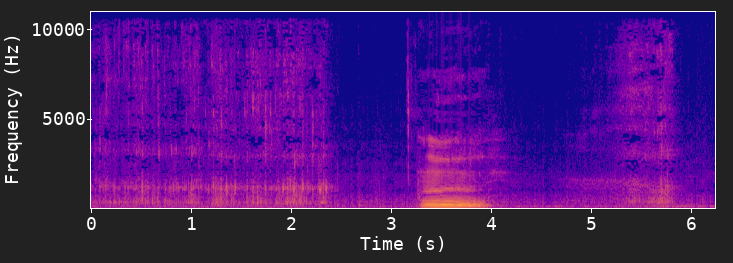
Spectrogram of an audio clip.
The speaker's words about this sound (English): But first, we have to take another sip of this coffee because, whew, Wednesday, we need all the coffee that we can get.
